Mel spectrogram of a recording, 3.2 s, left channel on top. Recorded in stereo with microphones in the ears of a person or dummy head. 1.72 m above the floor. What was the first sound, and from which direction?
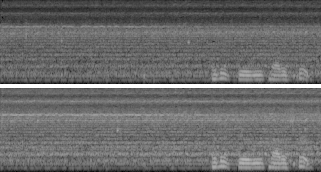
A drone, 35° right (ahead or behind).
